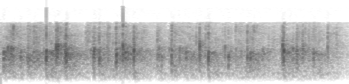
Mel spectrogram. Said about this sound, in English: Well, round of applause for my family.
